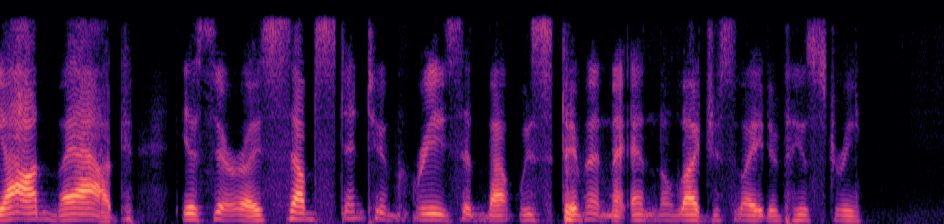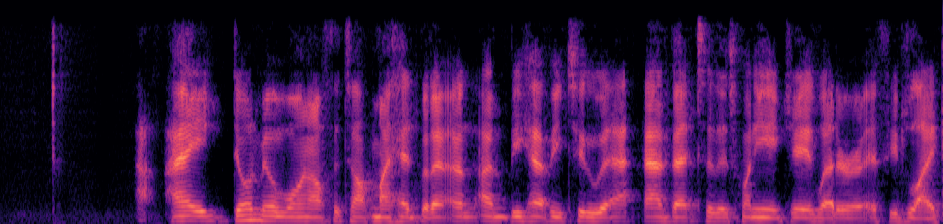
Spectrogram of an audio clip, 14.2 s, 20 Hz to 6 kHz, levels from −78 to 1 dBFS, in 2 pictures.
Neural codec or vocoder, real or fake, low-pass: codec, 16 kHz, 1 kbps, FunCodec, trained on LibriTTS, 50 frames a second; fake; 5.4 kHz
